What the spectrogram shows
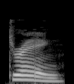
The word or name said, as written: dreng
